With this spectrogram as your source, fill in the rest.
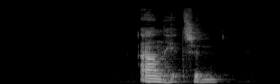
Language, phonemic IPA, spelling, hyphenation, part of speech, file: Dutch, /ˈaːnɦɪtsə(n)/, aanhitsen, aan‧hit‧sen, verb, Nl-aanhitsen.ogg
- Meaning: to incite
